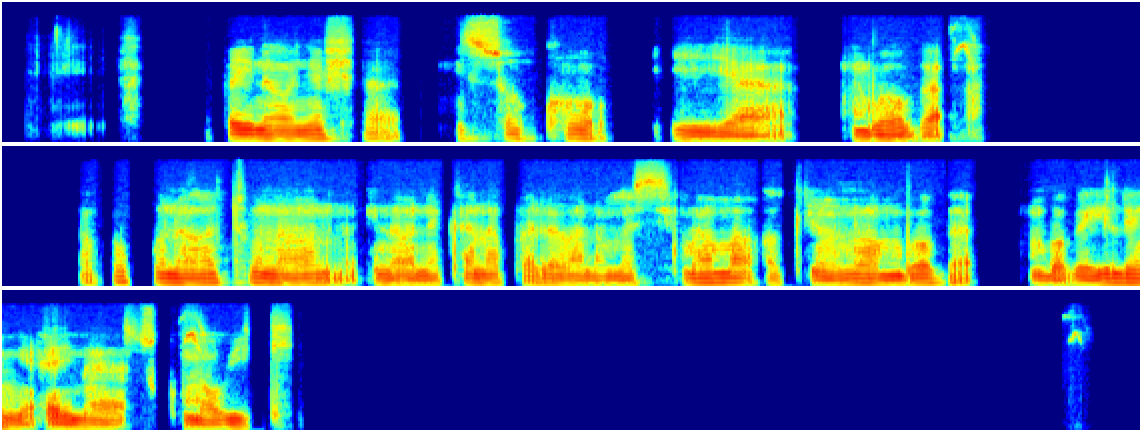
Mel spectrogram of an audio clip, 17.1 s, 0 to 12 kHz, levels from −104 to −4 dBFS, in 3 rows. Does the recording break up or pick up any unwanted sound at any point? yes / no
no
